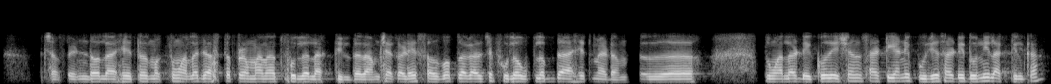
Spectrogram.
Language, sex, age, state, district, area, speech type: Marathi, male, 45-60, Maharashtra, Nagpur, rural, conversation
